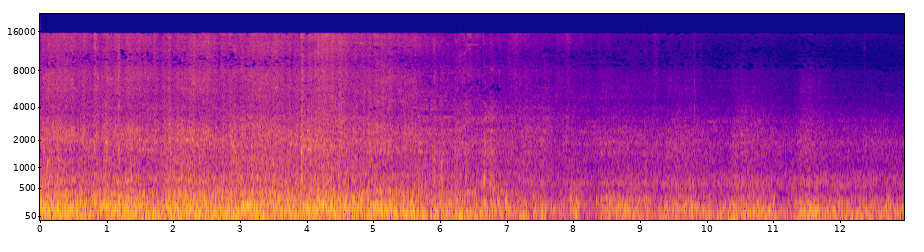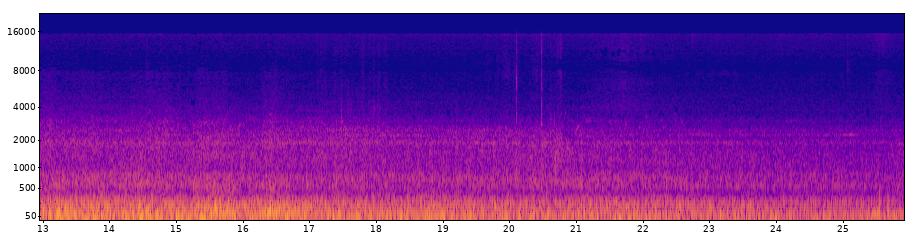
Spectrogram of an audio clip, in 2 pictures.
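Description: A freight train rumbles and clatters past close by, then fades into the distance.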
